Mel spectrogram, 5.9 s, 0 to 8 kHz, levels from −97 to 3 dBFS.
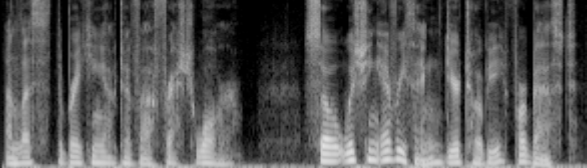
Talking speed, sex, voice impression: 155 wpm, male, masculine, adult-like, slightly thick, fluent, cool, sincere, slightly calm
